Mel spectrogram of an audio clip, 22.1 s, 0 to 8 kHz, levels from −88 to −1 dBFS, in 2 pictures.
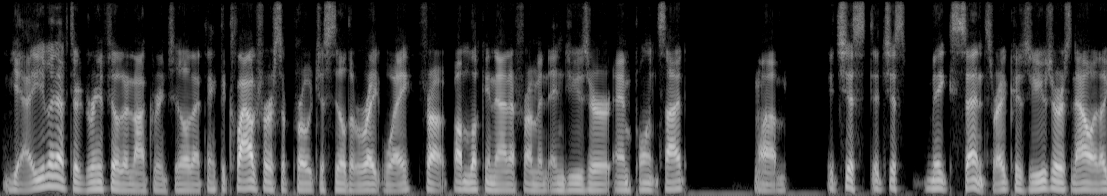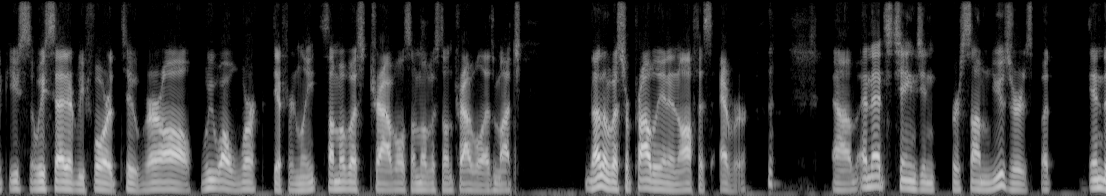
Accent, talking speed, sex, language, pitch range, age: American, 230 wpm, male, English, 95-115 Hz, 30-49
